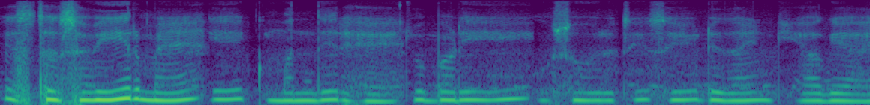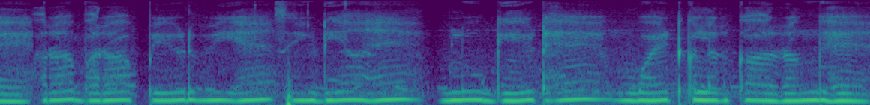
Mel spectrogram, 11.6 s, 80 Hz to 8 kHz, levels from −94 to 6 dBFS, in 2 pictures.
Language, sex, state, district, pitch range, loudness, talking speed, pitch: Hindi, female, Goa, North and South Goa, 215-230 Hz, -29 LUFS, 145 wpm, 220 Hz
